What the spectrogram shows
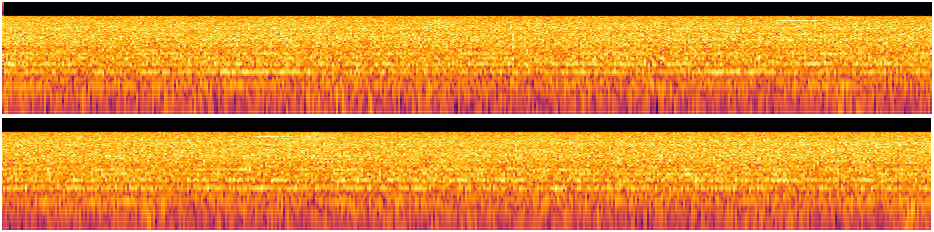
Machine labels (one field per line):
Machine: fan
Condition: normal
